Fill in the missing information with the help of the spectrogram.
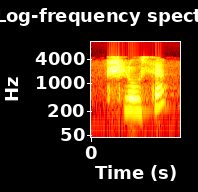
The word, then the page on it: g' schlosse: Bas-Rhin; Herrlisheim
